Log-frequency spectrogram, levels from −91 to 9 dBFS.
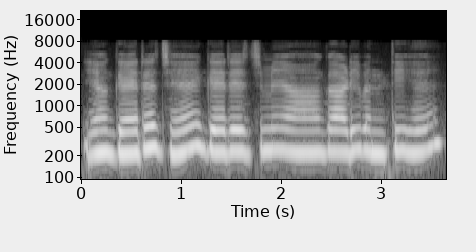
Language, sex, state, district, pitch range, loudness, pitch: Hindi, female, Haryana, Charkhi Dadri, 225-235 Hz, -12 LUFS, 230 Hz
